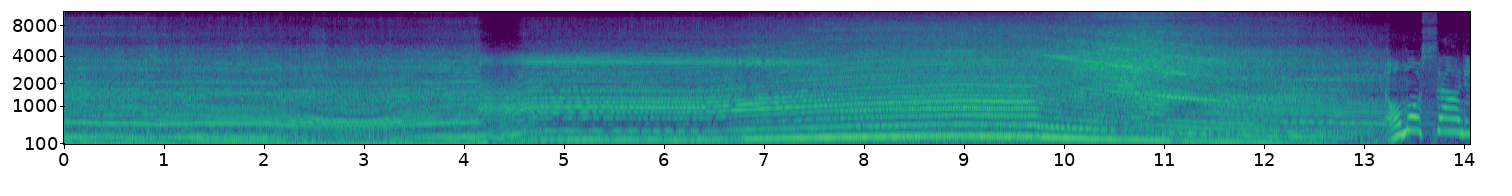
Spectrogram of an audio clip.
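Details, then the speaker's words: Stock 1:5 scale RC car at speed during carburetor tuning: small two-stroke screams up and down, then pitch wavers and stumbles near the end. Owner thinks it is running lean, missing a little fuel. "almost as if it's missing a little bit of fuel"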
